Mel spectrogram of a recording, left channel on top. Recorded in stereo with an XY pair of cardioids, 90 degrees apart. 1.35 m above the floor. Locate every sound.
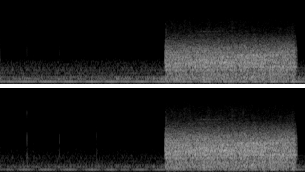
0.0 s a fan: 60° left
1.6 s a doorbell: 15° right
